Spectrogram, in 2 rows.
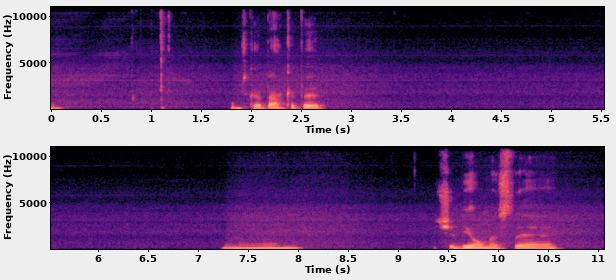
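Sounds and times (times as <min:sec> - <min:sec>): man humming: 0:07.3 - 0:08.1.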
